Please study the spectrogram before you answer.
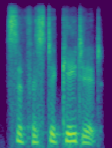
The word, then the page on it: sophisticated: Indian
